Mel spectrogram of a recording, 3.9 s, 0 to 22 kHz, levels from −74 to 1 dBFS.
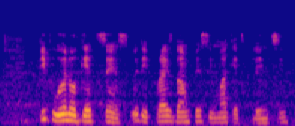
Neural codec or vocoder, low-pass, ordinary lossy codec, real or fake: none; 7.2 kHz; none; real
